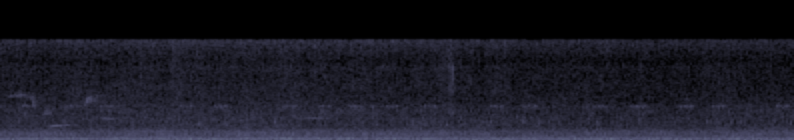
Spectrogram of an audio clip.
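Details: Honey bees at a hive during a hive check, a steady low droning hum throughout with faint high whistled bird notes in the background.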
